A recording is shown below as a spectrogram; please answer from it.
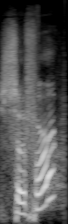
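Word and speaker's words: صفر: can just have uh the Arabic number for zero interestingly enough is pronounced as suffer which says something about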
